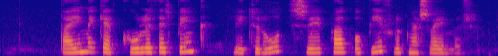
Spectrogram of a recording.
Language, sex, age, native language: Icelandic, female, 50-59, Icelandic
